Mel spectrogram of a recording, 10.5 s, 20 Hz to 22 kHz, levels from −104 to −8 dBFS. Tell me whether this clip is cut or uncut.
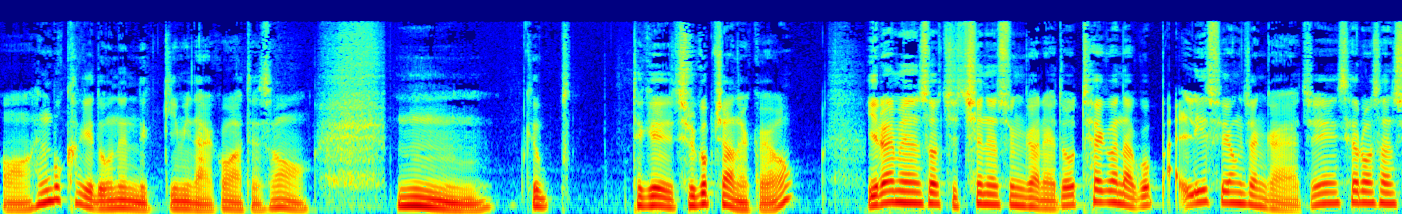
cut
